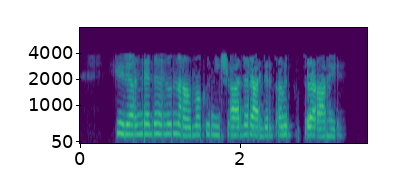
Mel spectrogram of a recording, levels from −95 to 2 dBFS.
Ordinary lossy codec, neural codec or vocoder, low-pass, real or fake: AAC, 16 kbps; codec, 24 kHz, 3 kbps, HILCodec; 7.2 kHz; fake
